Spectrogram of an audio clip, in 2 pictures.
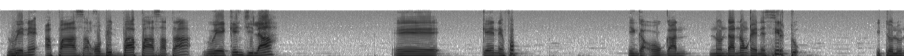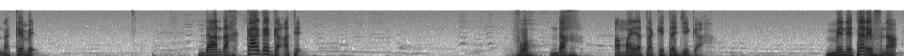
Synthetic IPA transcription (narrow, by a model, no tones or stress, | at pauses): weneʔapasaŋɡobit̚bapaːsatawekeɲd͡ʒila | e | kenefop̚ | iŋɡaʔoɡanː | ɔndanoŋɡenesiɾtu | itolunːakeme | ndandaxkaɡaɡaʔate | fondax | amajataketad͡ʒeɡa̰ | menetaɾefna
